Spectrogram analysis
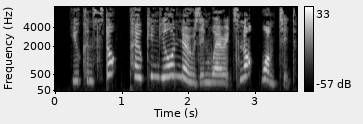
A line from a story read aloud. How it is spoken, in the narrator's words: said the hedgehog haughtily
